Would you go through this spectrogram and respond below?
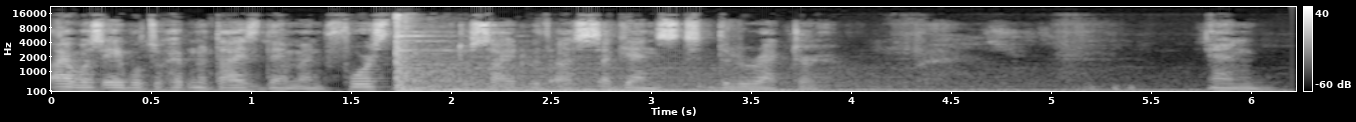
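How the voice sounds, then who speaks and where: A man's voice: lowish voice, fairly even intonation, moderate pace, loud music behind the voice, close to an everyday voice. A young man playing a student recounting how his classmates fought back, in a student radio drama. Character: young male student with hypnosis power. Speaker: student narrator.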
